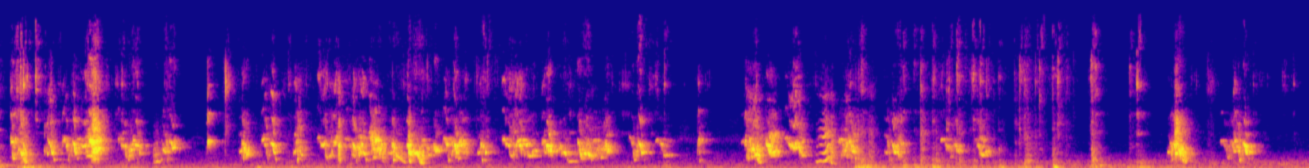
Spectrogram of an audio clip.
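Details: Peach-faced lovebird couple, a bonded pair staying close by the nest box indoors, chattering almost nonstop: rapid, harsh high chirps tumbling in irregular runs for over twelve seconds, with brief pauses and soft rustling.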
